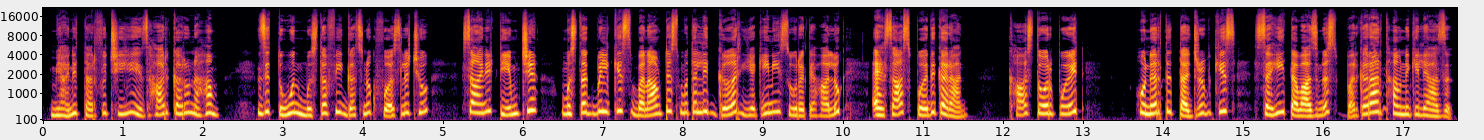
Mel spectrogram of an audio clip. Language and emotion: Kashmiri, fearful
